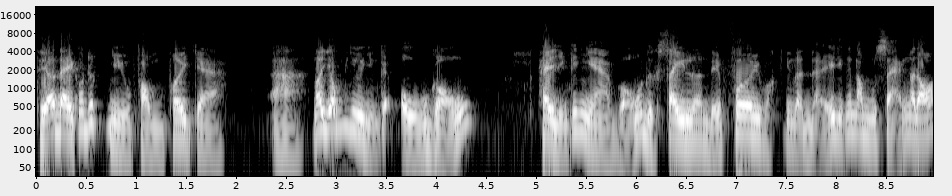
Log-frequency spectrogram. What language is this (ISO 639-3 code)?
vie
